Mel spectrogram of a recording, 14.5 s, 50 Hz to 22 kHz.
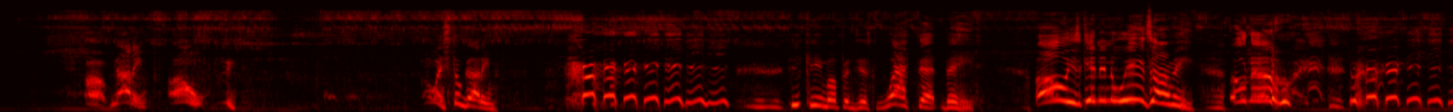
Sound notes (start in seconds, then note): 5.6 laughing; 12.3 laughing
